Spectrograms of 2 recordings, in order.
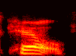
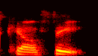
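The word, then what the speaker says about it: Kelce: name saying that uh the folks have been mispronouncing it it's actually travis kells not travis kelsey as people have been calling it it's actually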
